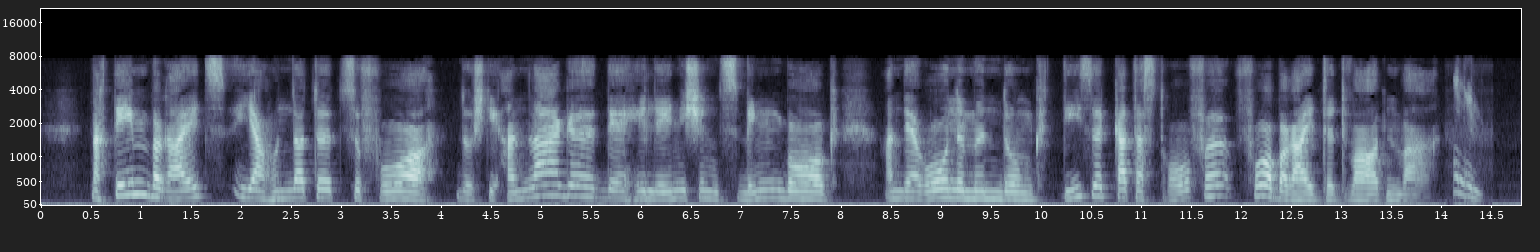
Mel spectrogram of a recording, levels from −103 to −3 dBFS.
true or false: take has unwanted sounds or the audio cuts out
true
